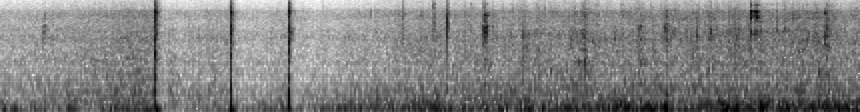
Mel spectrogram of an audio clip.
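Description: A pointed iron tool striking and prying at hard shellfish shells stuck to a rock: three sharp clicks about a second in, then a few lighter ticks, over a steady rush of outdoor noise.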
